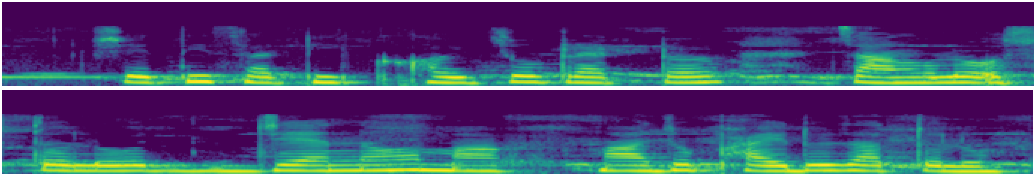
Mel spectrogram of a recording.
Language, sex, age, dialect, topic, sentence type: Marathi, female, 25-30, Southern Konkan, agriculture, question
